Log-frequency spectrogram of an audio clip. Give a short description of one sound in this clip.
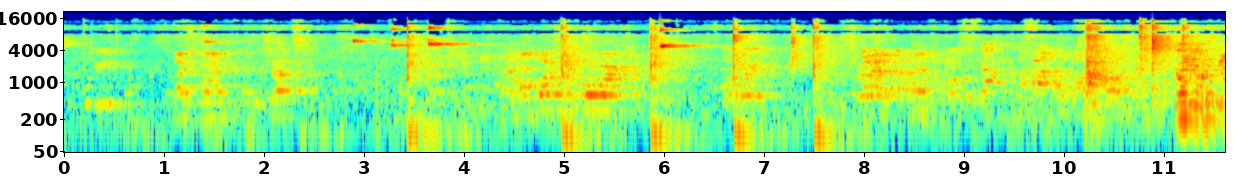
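Young players and spectators talk and call out in an echoing hall.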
